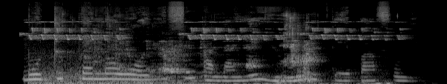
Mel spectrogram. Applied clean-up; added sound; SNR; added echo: classical method log-MMSE.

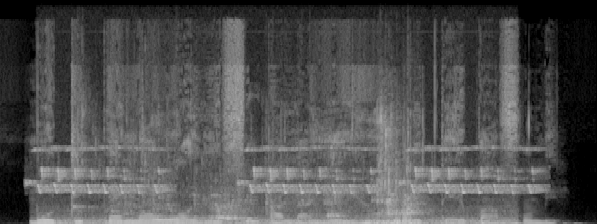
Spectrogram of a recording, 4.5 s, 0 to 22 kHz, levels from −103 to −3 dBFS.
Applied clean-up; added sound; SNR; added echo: none; Liquid + Bird vocalization, bird call, bird song; 0 dB; none.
